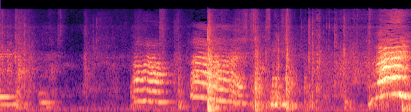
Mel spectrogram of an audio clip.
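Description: Children talking and calling out, with a short pause about a second in and a brief sharp knock about two seconds in.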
